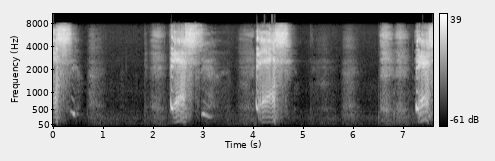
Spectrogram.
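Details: Adult female sneezing fit in bed, triggered by a friend's cat lying under her chin after a sneezy day: about four rapid, loud wet sneezes with short catching breaths between, under eight seconds.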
